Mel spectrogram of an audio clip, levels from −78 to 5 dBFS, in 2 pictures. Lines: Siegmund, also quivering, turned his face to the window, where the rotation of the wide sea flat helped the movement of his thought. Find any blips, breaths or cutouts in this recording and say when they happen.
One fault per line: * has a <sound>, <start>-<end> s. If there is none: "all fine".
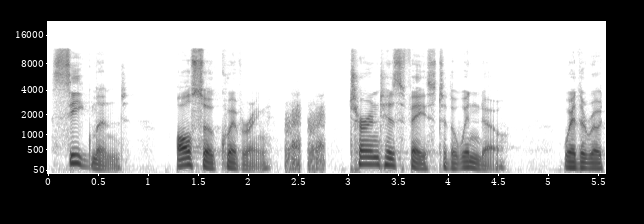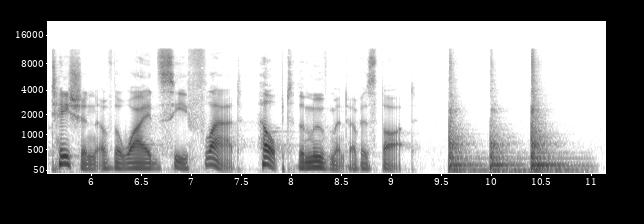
* has a laugh, 2.4-2.8 s
* has a thud, 9.6-11.1 s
